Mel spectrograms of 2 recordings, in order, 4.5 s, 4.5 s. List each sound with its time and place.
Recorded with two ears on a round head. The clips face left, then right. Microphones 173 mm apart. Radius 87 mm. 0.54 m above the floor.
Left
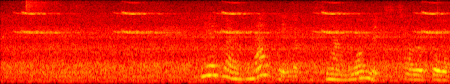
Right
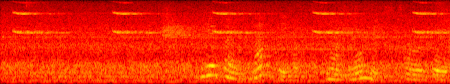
2.0 s a woman speaking: 10° right (ahead or behind), 3 m; by 4.5 s 20° left (ahead or behind), 2.0 m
